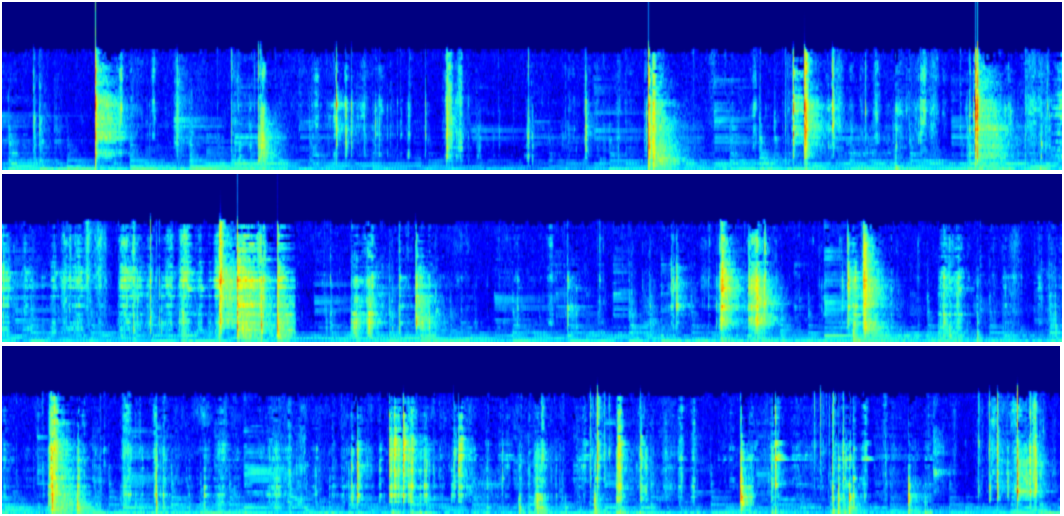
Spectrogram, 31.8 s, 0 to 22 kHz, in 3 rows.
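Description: Background music with scattered light metallic clinks and knocks throughout: steel screws and nuts and aluminium extrusion profiles being handled while 3D-printed brackets are screwed onto an aluminium frame.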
